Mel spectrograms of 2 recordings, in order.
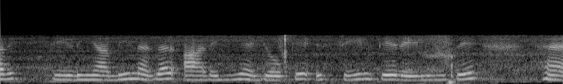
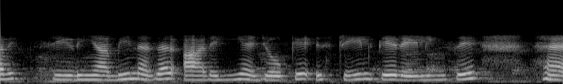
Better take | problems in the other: second | background sound (Domestic sounds, home sounds + Hiss); 12 dB below the speech

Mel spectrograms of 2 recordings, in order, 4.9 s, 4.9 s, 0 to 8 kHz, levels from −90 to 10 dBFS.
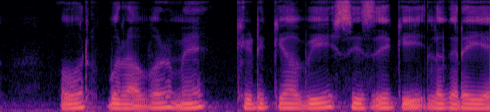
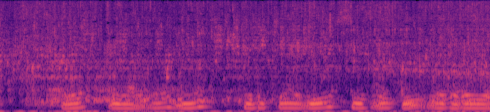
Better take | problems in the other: first | background sound (Toilet flush); 3 dB below the speech // room echo; dies away in 0.2 s

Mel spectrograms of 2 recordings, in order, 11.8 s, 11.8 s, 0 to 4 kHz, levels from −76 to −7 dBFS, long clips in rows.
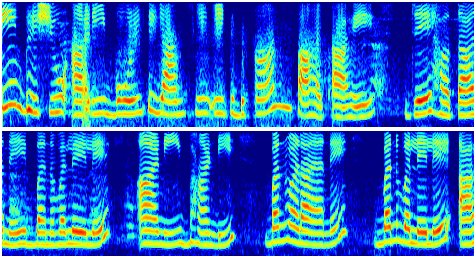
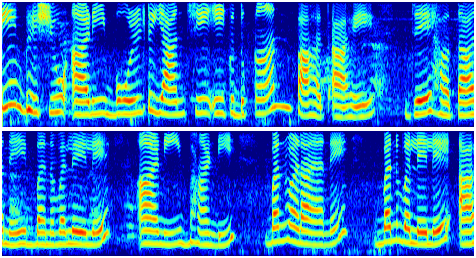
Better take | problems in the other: second | noise reduction (neural separator model SepFormer DNS4)

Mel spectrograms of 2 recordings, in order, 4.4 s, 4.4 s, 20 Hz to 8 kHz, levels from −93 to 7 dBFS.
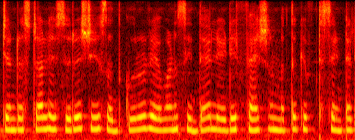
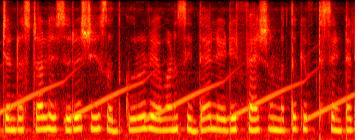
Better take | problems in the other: first | background sound (Alarm); 14 dB below the speech

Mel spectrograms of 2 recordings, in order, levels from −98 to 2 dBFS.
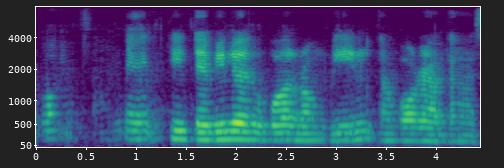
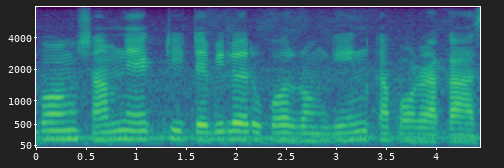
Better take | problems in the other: second | noise reduction (neural mask model DeepFilterNet 3)

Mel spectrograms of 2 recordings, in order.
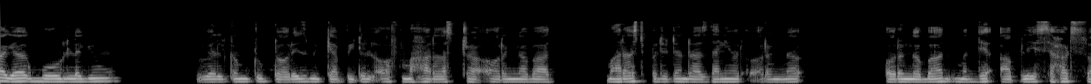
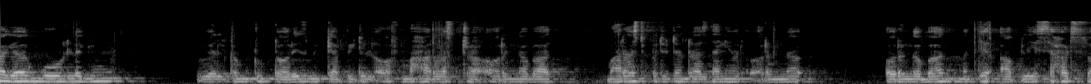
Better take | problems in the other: first | noise reduction (neural separator model SepFormer DNS4)

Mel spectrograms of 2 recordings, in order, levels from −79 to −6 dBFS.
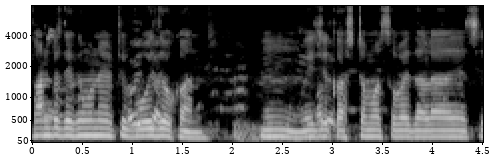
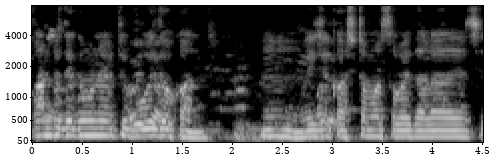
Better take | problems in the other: first | room echo; dies away in 0.1 s

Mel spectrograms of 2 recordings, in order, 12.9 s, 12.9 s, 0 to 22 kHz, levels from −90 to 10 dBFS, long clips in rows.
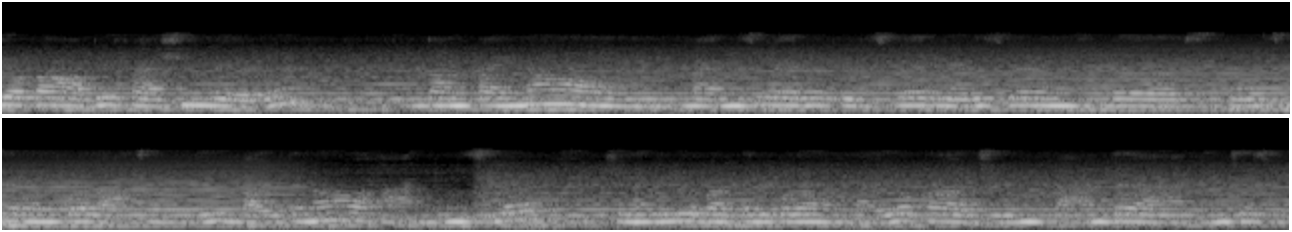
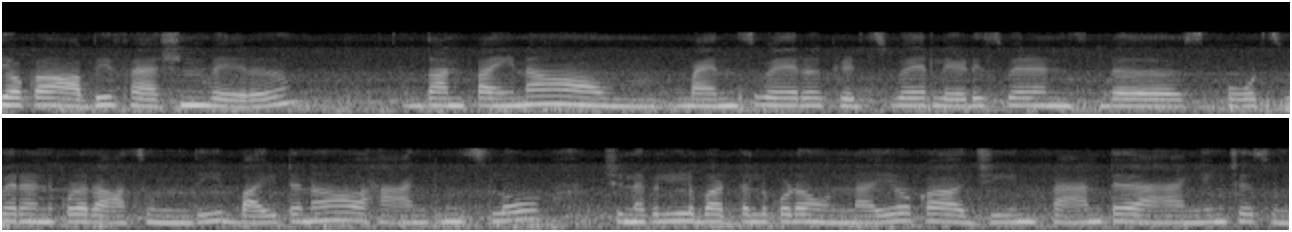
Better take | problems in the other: second | background sound (Musical instrument); 10 dB below the speech // room echo; dies away in 0.7 s

